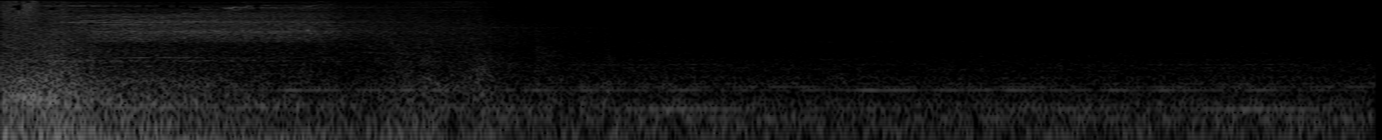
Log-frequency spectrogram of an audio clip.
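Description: A triumphant chime rings out.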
